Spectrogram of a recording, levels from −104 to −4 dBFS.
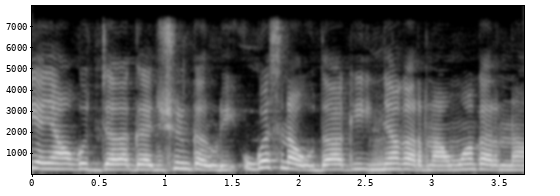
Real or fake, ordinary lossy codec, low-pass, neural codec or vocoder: real; none; 7.2 kHz; none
